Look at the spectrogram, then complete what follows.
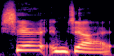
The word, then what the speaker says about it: Cheikh Ndiaye: Well, Cheikh isn't spelled like I would spell Cheikh. Cheikh Ndiaye.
